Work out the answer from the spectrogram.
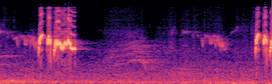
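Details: Red-whiskered bulbul kept in a cage, singing its 'shaking bottle' pattern: a loud phrase of chirps and rolling warble, faint softer notes in the gap, then the next phrase beginning near the end.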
